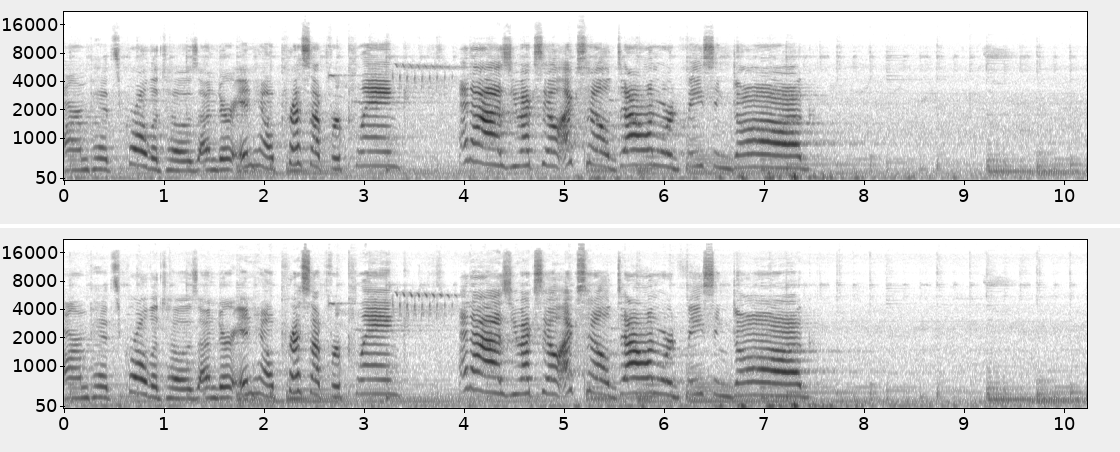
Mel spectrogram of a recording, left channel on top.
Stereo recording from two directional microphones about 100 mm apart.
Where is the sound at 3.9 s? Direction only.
20° right (ahead or behind).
